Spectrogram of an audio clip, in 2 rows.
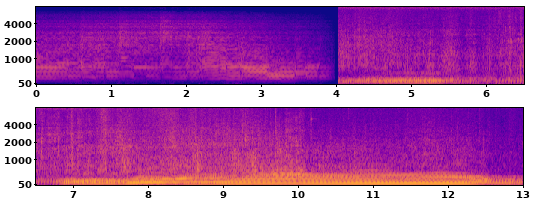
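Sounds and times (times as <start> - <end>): car engine revving: 4.0 - 13.0.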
